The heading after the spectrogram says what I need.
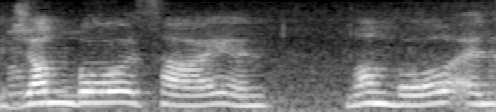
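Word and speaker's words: Jambo: Jumbo.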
